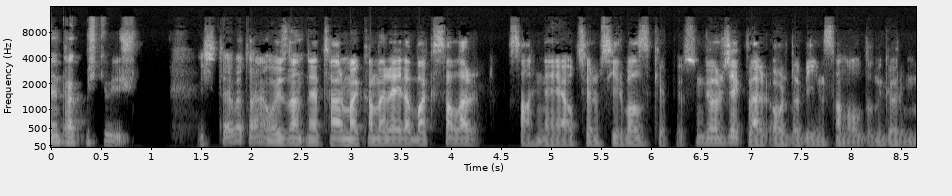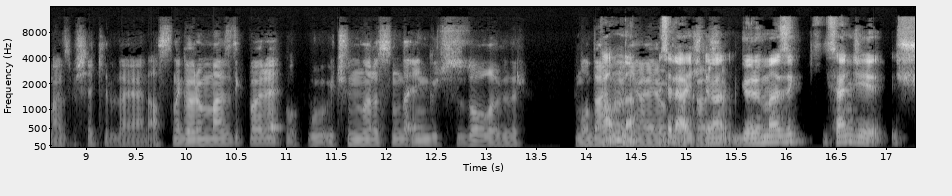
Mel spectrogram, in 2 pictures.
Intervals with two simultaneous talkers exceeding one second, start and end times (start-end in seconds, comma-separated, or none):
14.1-15.6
